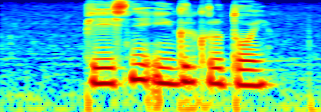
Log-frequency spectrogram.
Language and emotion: Russian, neutral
